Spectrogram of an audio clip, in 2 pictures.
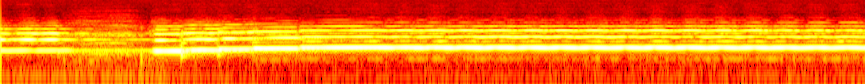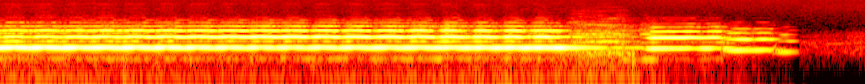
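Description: Solo flute playing long tones: a short held note, a brief break, then one long note that settles slightly higher and is held with a light vibrato for about six seconds before fading, followed by a short last note near the end.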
